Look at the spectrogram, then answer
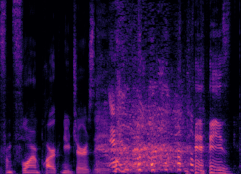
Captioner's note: laughter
